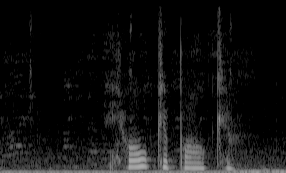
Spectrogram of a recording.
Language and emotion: Russian, sad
